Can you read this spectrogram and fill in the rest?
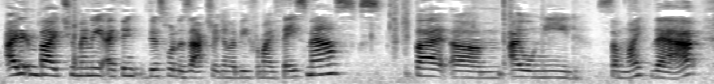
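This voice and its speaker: Her voice is medium-pitched and fairly bright, moving at a moderate pace over slight background noise. A middle-aged American woman with a congested, stuffy sound, she hosts a haul video, casually and eagerly presenting shopping finds indoors in a furnished room at home.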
